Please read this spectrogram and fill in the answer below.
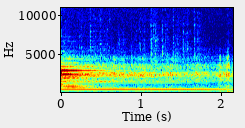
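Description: A bell ringing out and slowly fading over a sustained low note, in a quiet instrumental passage of a gothic folk song.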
